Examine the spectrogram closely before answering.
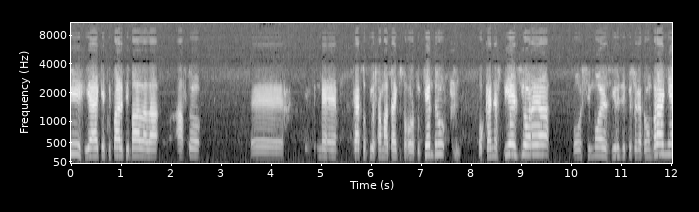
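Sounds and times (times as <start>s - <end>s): man saying ehh: 3.6s - 4.4s.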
